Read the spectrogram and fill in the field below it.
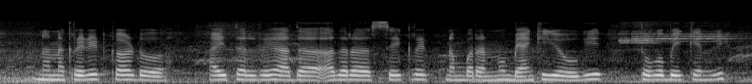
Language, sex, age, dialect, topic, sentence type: Kannada, female, 41-45, Central, banking, question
